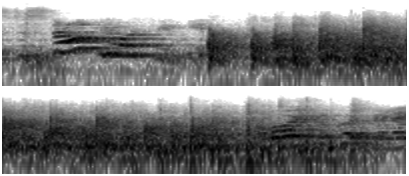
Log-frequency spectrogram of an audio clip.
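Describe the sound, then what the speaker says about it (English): An audience stomps their feet in a dense, irregular flurry of thuds, with a voice speaking just before and again as the stomping trails off. "You may choose to stomp your feet,"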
